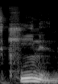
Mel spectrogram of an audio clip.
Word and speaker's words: Kennan: Like, it, my first name is spelled K-E-N-N-A-N. Mm-hmm. Uh-huh. So whenever people see it, they're like, Kenan. And I'm like, no, it's Keenan.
